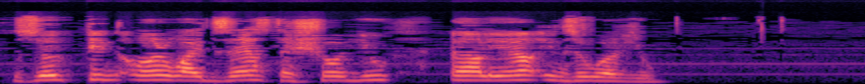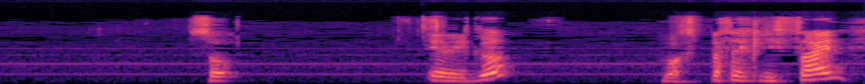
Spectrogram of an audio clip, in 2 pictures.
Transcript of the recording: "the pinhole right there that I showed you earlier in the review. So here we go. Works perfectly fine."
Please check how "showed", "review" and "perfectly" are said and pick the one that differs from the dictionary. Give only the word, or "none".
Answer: review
